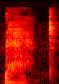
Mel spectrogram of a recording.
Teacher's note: the lowest and the smiling vowel, very characteristic of American English, is bat. If you don't know how to smile, you cannot pronounce bat.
